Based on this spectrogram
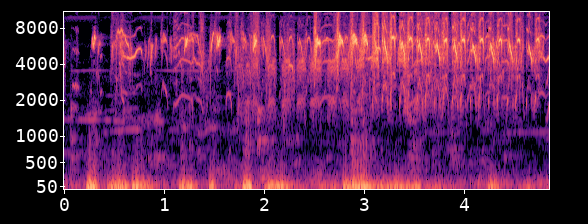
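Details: Male olive-backed sunbird calling a rival in natural habitat: scattered high squeaky notes build into a fast, regular run of sharp chirps, nearly three per second, continuing to the end.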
